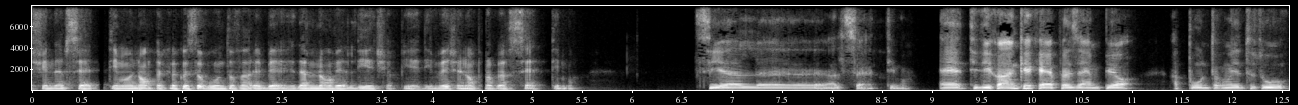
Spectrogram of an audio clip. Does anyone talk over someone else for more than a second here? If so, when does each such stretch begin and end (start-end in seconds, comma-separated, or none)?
none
